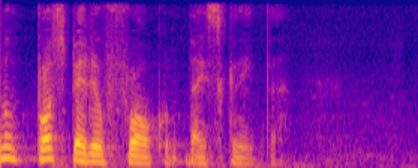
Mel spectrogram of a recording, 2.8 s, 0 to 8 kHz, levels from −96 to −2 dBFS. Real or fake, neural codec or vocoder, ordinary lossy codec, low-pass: fake; codec, 16 kHz, 1.1 kbps, Voila-Tokenizer; none; 7.2 kHz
